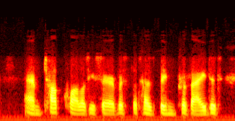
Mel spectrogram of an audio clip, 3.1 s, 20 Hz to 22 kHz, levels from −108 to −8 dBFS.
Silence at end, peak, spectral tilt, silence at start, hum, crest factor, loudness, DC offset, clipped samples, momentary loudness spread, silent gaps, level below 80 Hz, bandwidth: 0 s; -6 dBFS; -7 dB/octave; 0.3 s; none; 22 dB; -27 LUFS; under 0.1%; under 0.1%; 5 LU; none; -64 dBFS; 6.8 kHz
